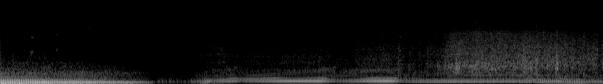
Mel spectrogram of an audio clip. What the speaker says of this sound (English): If you just give it a little gas as you let the clutch out, when you feel the clutch start to engage, release the parking brake and drive away.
